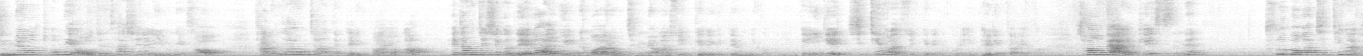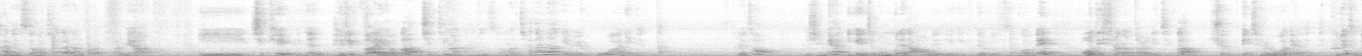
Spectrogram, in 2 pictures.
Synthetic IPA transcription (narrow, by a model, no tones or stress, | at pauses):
t͡ɕɯŋmjʌŋɯɭtʰoŋɦe̞ʌdɯnsʰaɕʰiɾɯɾijoŋe̞sʰʌ | taɾɯnsʰajoŋd͡ʑaɦantʰe̞pe̞ɾip͈ʰaiʌɡahe̞daŋd͡ʑeɕʰiɡɯɭne̞ɡaaɭɡoinːɯnɡʌjaɾaɡot͡ɕɯŋmjʌŋɦaɭs͈uik̚k͈e̞dwe̞ɡit͈e̞muɲiɡʌdɯɲo̰kɯik͈aiɡe̞t͡ɕʰi̥tʰiŋɯɭɦaɭs͈uik͈̚e̞dwe̞̰nɯnɡʌ̰jḛpe̞ɾipʰa̰ḭʌ̰ɡa̰t͡ɕʰʌɯme̞aɭpʰes͈ɯnɯn | pʰuɾubʌɡat͡ɕʰi̥tʰiŋɦaɭkanɯŋs͈ʌŋɯɭt͡ɕʰadanɦanɡʌk͈a̰t̚t͈ʰamjʌn | it͡ɕikʰe̞ipʰinɯnpe̞ɾipʰaiʌɡat͡ɕʰitʰiŋɦaɭkanɯŋs͈ʌŋɯɭt͡ɕʰadanɦaɡiɥiɦekoaɲidwe̞nda | kɯɾe̞sʰʌ | poɕʰimjʌniɡe̞ind͡ʑe̞noŋmunena̰onɯnje̞̰ɡikɯdɯɾos͈ɯnɡʌnde̞ʌdiɕʰʌnɯnt͈ʌʎːid͡ʑiɡaɕʰuk̚p͈it͡ɕe̞ɾoɡadweja̰nendakɯɾe̞sʰʌ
